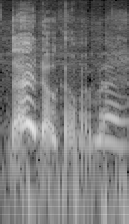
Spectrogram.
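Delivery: high mock villain quote. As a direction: ham the villain line. Echoing T-Bird quote.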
